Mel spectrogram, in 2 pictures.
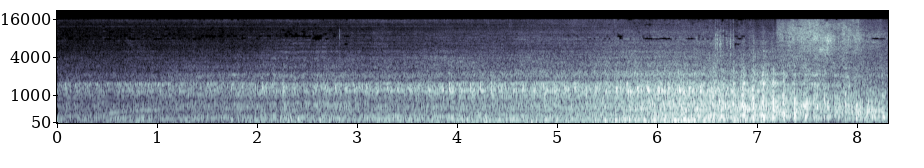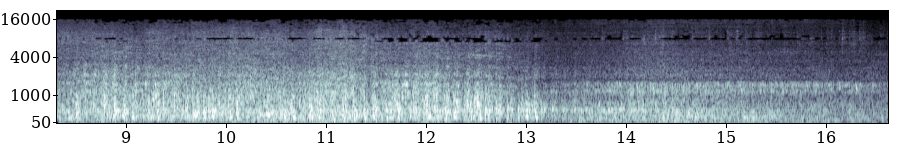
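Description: Tokyo Metro 13000 series electric commuter train passing at speed, its wheels running over the rails: it grows louder for about six seconds, stays loud while the cars go by, then fades as the train moves away.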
